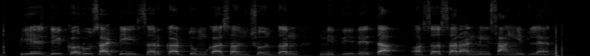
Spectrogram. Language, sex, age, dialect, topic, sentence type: Marathi, male, 18-24, Southern Konkan, banking, statement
